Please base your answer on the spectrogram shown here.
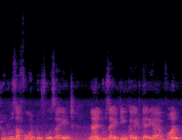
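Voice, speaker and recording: A woman teaching a maths lesson step by step, counting sums out loud and answering her own questions. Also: on the high side, moderate pace, far from the mic. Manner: counts out sums aloud, mixing in English. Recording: echoey room, voice from off the mic, steady noise.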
